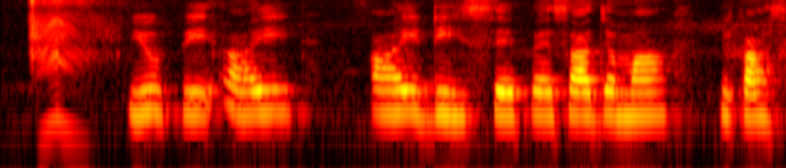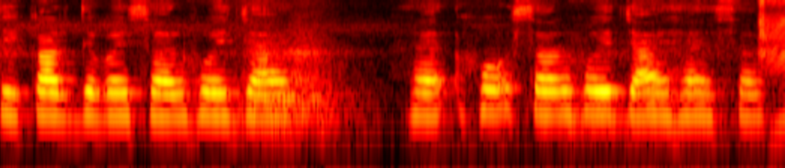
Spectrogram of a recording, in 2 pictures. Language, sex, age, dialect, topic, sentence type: Maithili, female, 36-40, Bajjika, banking, question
